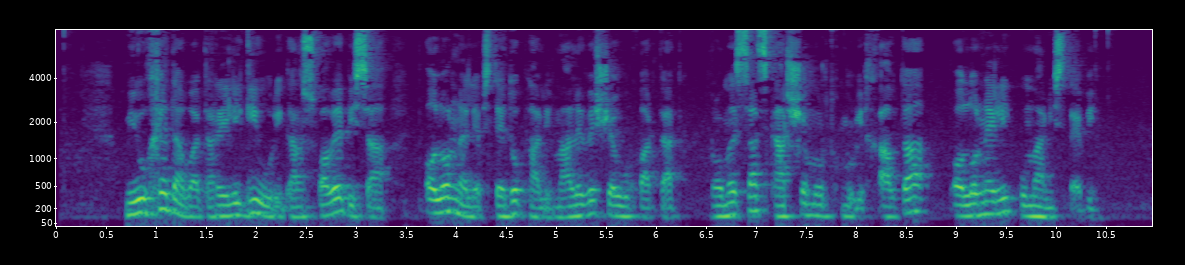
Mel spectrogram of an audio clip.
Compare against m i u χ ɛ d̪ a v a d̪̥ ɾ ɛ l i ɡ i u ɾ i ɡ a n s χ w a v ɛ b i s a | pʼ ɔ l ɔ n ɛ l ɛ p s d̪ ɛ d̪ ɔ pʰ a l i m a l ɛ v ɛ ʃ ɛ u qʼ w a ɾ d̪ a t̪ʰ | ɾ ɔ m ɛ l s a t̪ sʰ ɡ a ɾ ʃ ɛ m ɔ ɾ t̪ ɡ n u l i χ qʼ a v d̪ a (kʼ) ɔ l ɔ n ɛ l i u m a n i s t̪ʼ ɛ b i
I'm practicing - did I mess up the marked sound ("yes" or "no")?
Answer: yes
